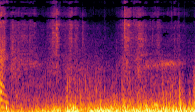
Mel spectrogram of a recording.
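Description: Wind rumbling on a phone's microphone, with low handling rumble as the phone moves about on a trampoline being bounced on.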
